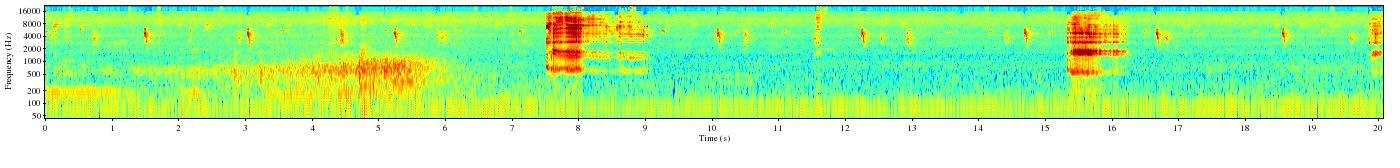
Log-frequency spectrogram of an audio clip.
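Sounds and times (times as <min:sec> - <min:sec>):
low background rumble: 0:00.0 - 0:20.0
loud human burp: 0:07.5 - 0:09.1, 0:15.3 - 0:16.3.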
